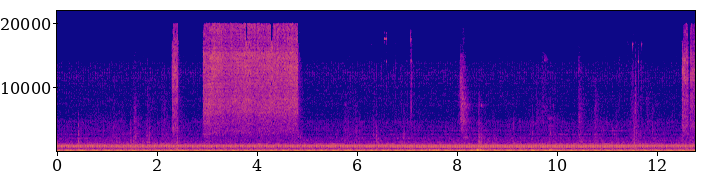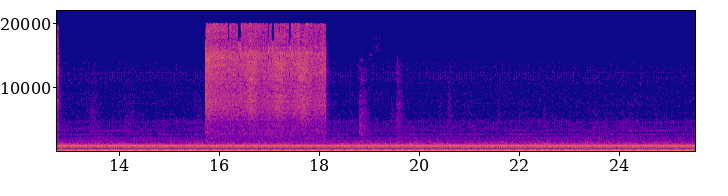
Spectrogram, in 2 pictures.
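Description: An airbrush hisses steadily as it sprays paint onto a resin pour, with a continuous compressor drone underneath and a few louder spray bursts standing out, close and fairly loud, with no talking.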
